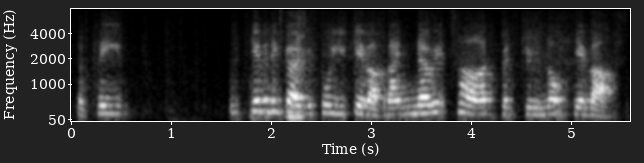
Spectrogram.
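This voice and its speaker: A woman's voice: mid-range voice, normal speed. A woman with a mixed English and Norwegian accent giving informal live psychic readings in a chatty, direct, reassuring way. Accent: mixed English with Norwegian influence. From born in England, grew up largely in Norway. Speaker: psychic card reader, guest presenter. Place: online video call. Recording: muffled, soft online microphone.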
